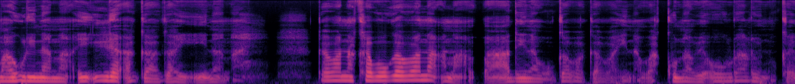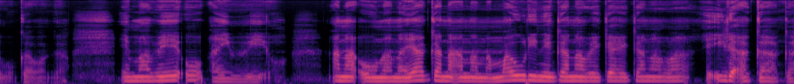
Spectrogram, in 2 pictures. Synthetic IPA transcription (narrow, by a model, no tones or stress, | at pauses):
mawɾinana̰ʔeʔiɾaʔaɡaɡaijʔḭnanaj | ɡ̥aβanakʰaβoɡaβanaʔana̰a̰dinaβo̰ɡaβaɡaβa̰ʔina̰βa̰kunaβḛʔowɾaɾojnokʰajβo̰ɡ̥a̰βa̰ɡa̰βemaβeʔoʔajβeʔoanaʔownanajaɡanaːnanamawɾineɡanaβeɡaeɡanaβaḛʔiɾa̰ʔaɡaɡa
